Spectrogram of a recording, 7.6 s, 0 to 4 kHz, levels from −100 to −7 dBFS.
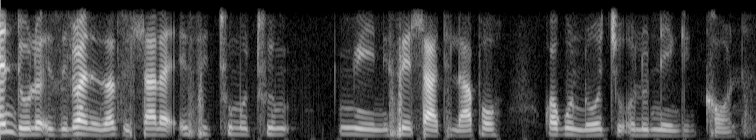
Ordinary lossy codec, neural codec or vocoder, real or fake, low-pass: none; none; real; 3.6 kHz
